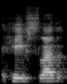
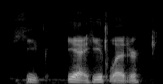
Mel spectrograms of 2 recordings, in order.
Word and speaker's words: Heath Ledger: Heath Ledger. I'm saying his name wrong. Heath Ledger. Heath Ledger.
